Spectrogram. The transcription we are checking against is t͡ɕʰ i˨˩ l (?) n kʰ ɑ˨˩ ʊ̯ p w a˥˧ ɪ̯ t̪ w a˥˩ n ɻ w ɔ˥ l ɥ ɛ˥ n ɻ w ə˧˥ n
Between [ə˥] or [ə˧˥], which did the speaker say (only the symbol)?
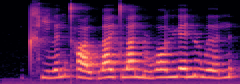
ə˥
